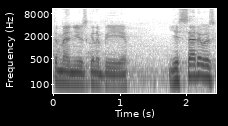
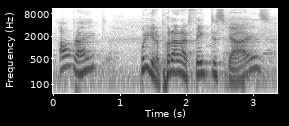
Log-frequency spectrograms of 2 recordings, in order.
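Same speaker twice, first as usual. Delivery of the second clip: higher, mock-incredulous teasing; teasing mom; 9 semitones higher than usual. Son teasing mom about a disguise, higher mock disbelief. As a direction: poke fun at her in a higher voice. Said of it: "And I'm like".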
